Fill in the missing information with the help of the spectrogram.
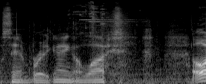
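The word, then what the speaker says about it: Sanbreque: But I didn't know Sambrick. I thought it was just Sambrika. Come on. But I have made a mistake mispronouncing it.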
